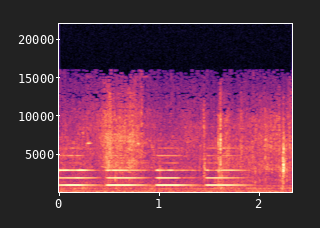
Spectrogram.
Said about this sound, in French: Le train ralentit. Pourtant, il n'y a pas de gare.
